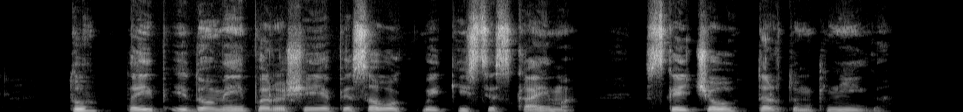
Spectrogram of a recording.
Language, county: Lithuanian, Klaipėda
